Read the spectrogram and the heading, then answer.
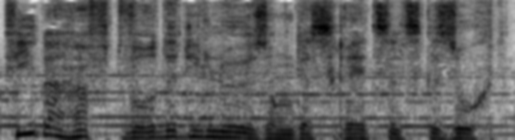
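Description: A man's voice: medium pitch, expressive, normal speed, over loud music. A man reading scripted documentary narration as the narrator.

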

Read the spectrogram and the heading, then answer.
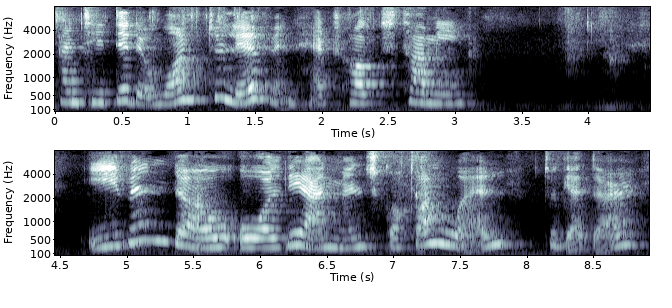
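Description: High-voiced woman slowly telling a children's story. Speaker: storyteller and puppeteer. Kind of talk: scripted children's story narration with puppets. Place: room at home. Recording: echoey room with background noise.

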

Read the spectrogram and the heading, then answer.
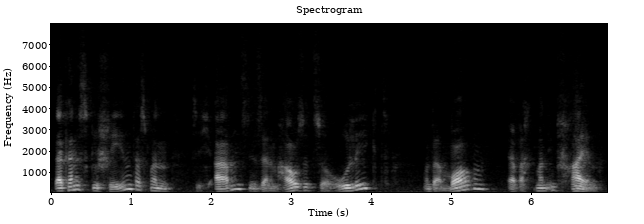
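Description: An actor playing a male professor giving a formal, measured radio lecture in an old radio drama, his voice coming through a radio set. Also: medium pitch, huge pitch swings, a little mellow. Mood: lecturing. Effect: voice heard through a radio set. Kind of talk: 1950s radio drama acting. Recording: muffled old radio sound.

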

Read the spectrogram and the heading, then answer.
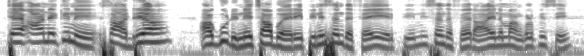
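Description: Young man, fairly high voice. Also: fast, dry recording. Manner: earnest, explanatory, mostly in a local language. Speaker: interviewee. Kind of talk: street interview answers. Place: busy town street outdoors. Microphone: interviewer's handheld mic.

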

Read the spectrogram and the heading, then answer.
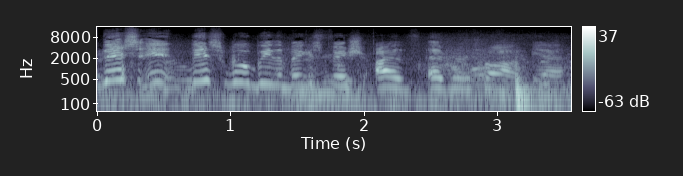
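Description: A teenage boy at a fishing lodge, answering questions in shy, halting bits. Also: very high-pitched, lively intonation. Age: teens. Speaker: young angler guest.

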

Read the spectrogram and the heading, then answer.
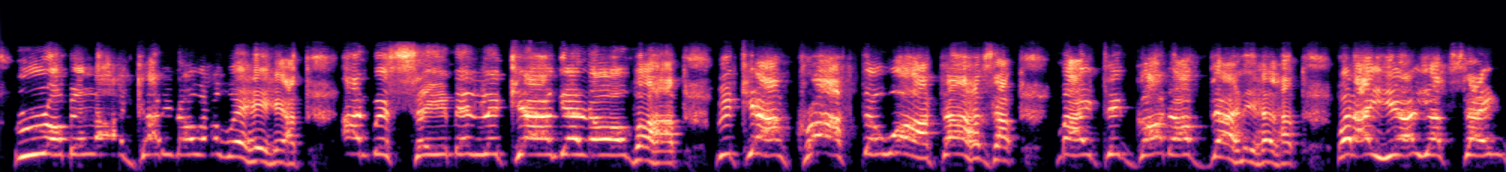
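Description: A woman's voice: very high-pitched, sharp tone, no room sound. A woman minister leading a fervent Pentecostal prayer, tearful and impassioned, punctuating her declarations with short "uh"s and cries to God. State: tearful, crying.

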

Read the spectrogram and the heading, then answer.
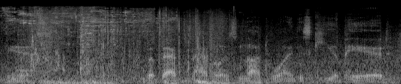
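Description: An actor playing a stern, battle-weary warrior in a video game, speaking in terse, formal, commanding phrases. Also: male voice, extremely low pitch, steady tone, measured pace, creaky, heavy background noise, exaggerated voice. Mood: grave, guarded. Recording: loud game music behind.

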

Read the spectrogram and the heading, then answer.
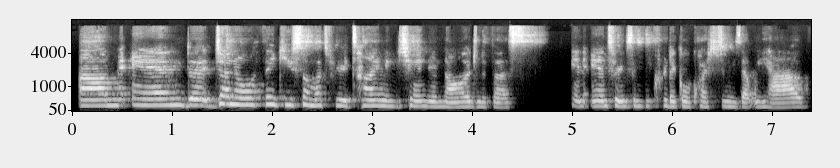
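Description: A woman's voice: mid-range voice, steady tone, normal speed, few pauses, a little mellow, low-quality recording. A young woman from Pakistan asking a prepared question politely and eagerly. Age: young adult. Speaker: audience questioner.

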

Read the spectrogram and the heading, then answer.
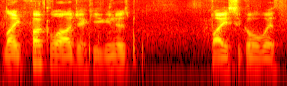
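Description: A young man chatting casually while playing a zombie game over voice chat, griping deadpan with lots of "like". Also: on the low side, moderate pace, noisy background. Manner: deadpan griping, heavy filler "like". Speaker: co-player on voice chat.

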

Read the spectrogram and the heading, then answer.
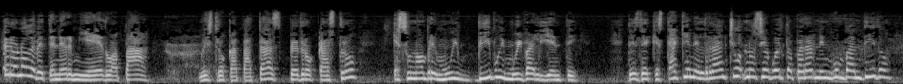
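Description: A woman's voice: sits high, animated, fairly quick, darkish tone. A woman playing a sweet, devoted young ranch daughter with a rural Mexican accent in a radio serial. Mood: gentle, reassuring. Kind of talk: old Spanish-language radio serial acting. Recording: noisy old radio drama recording.

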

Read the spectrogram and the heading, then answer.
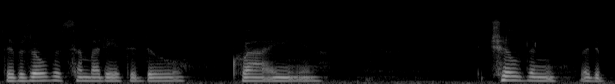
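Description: Gravelly-voiced older Polish woman. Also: sits low, completely flat delivery, dull audio. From Poland. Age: 60s. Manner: measured, plain-spoken, with soft laughs and restarts. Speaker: interviewee, Holocaust survivor. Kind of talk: oral history interview. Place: studio with dark curtain backdrop. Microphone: lapel mic.

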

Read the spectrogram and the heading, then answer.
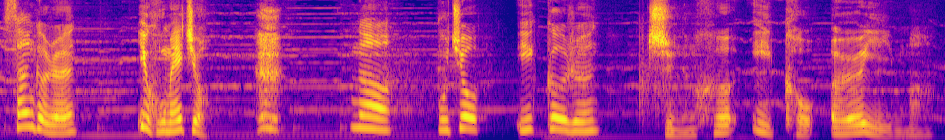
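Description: Give a theatrical, eager storybook drinker played by a man, exclaiming excitably. The pitch is high and swings widely, over light music. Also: slow pace, long pauses. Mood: eager, dismayed.

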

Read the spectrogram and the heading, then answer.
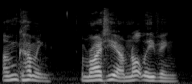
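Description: A woman's voice: on the low side, fast talker, dry recording, natural voice. A woman voicing an earnest, courteous young man in an audio story, speaking with urgent, protective authority. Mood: urgent, reassuring. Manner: formal, polite, urgent.

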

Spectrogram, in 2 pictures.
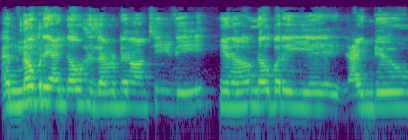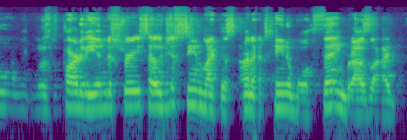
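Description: A young man in a casual interview over a video call from home, telling his story in a relaxed way with many fillers. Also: a little high, brisk, hardly any pauses, poor audio. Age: young adult. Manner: laid-back, many "uh"s. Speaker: guest stuntman. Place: room at home.

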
